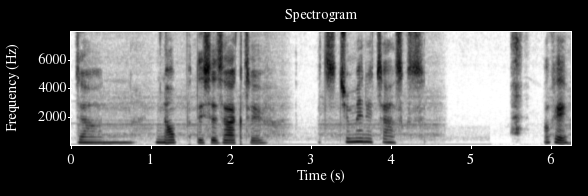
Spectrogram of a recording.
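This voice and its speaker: A woman's voice: medium pitch, slow, a little mellow, husky. A woman streamer playing a story game live, reading it aloud and musing with chatty asides.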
